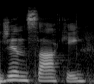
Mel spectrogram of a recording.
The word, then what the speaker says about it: Psaki: Jen Psaki. Why don't they just change the spelling of that where I can pronounce it? Take that silent P off of there.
